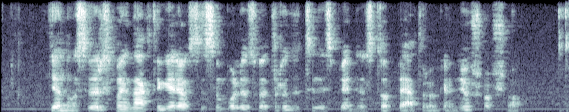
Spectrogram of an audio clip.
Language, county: Lithuanian, Marijampolė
